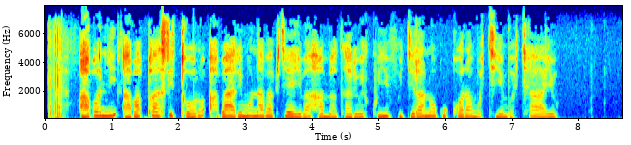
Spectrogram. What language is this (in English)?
Kinyarwanda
